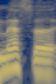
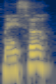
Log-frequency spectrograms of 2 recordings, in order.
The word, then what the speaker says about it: Mesa: My mom lives in Messa and Skid and she asked if they bark. Lol. Okay, so that's actually pronounced Mesa.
